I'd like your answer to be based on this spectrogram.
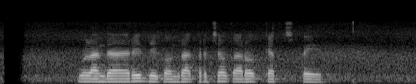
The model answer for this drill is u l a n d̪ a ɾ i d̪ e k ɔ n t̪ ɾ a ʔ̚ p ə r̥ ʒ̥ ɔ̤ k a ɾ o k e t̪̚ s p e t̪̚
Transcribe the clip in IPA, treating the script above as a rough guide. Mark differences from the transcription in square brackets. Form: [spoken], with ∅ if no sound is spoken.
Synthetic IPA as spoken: u l a n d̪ a ɾ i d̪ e k ɔ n t̪ ɾ a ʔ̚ [k] ə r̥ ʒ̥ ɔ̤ k a ɾ o k [ɛ] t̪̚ s p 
